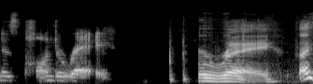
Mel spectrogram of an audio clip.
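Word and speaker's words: Pend Oreille: hanging from the ear and the corrector and pronunciation is panda ray hooray i said okay not the fun what's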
